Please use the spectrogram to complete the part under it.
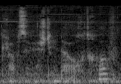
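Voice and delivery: worried, hushed question; a girl whispering a fearful question to her friend; anxious whisper. Acted. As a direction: whisper it, afraid to be overheard.

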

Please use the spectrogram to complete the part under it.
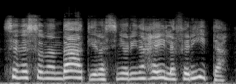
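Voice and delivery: shouting upstairs for mother; urgent shout. A narrator's reading. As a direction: hurry her down, alarmed. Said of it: "gridò".

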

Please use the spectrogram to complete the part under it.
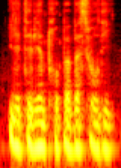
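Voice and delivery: ordinary delivery, nothing marked

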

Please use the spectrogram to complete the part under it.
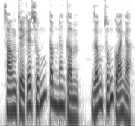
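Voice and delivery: ordinary delivery

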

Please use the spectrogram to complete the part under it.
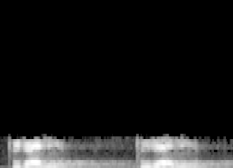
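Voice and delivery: تضامون as tudamun, single m; u after t, light m. Shown as a demonstration. Teacher answers how it is read, تضامون with tu- and light m. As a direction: say تضامون with tu- and no doubling of the m. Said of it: "بضم التاء وتخفيف الميم".

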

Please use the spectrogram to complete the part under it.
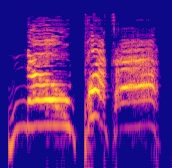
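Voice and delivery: high, drawn-out furious scream; Snape. A narrator's reading. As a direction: scream to stop him at full force. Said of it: "screamed Snape".

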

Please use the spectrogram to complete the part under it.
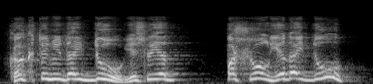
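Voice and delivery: high, protesting insistence; indignant. Acted. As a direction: push back, outraged.

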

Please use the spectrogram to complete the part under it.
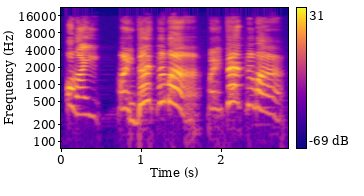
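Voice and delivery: jealous wife screaming threats with an axe; jealous furious screaming. Acted. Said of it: "Vừa đuổi vừa chửi".

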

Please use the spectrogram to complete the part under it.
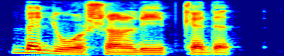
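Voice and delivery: ordinary delivery

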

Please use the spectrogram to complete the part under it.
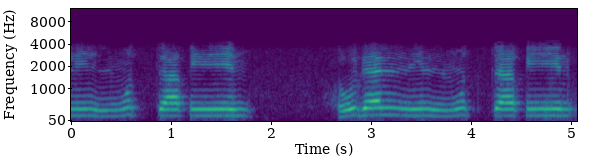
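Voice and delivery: هدى للمتقين with the tanween merged into the lam, no nasal; slow, smooth هدى للمتقين; merge without ghunna. Shown as a demonstration. Teacher demonstrating idgham without ghunna.

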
